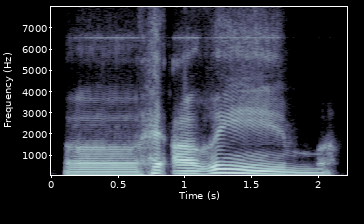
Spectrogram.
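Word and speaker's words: הֶעָרִים: He'arim, here it has a chirik yod, which is a long vowel, again, in a closed syllable.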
